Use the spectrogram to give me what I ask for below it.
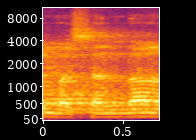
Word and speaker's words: मसंद: जिन्हां मसंदा की स्थापना गुरु अमरदास जी महाराज ने की थी। मसंद फारसी का लफ्ज़ है मसनद, उसका पंजाबी उच्चारण है मसंद।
